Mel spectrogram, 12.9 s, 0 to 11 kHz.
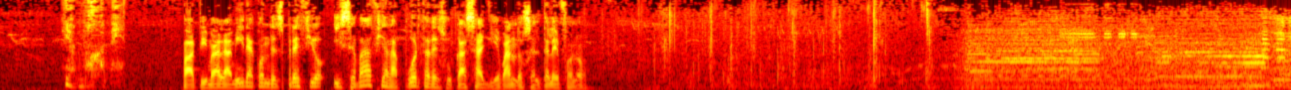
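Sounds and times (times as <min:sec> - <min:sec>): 
speech: 0:00.6 - 0:01.2, 0:01.8 - 0:06.1
clicking footsteps of a man walking with a briefcase: 0:05.9 - 0:09.6
busy city street traffic roar: 0:08.3 - 0:12.9
car horns in city street traffic: 0:09.5 - 0:12.9.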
